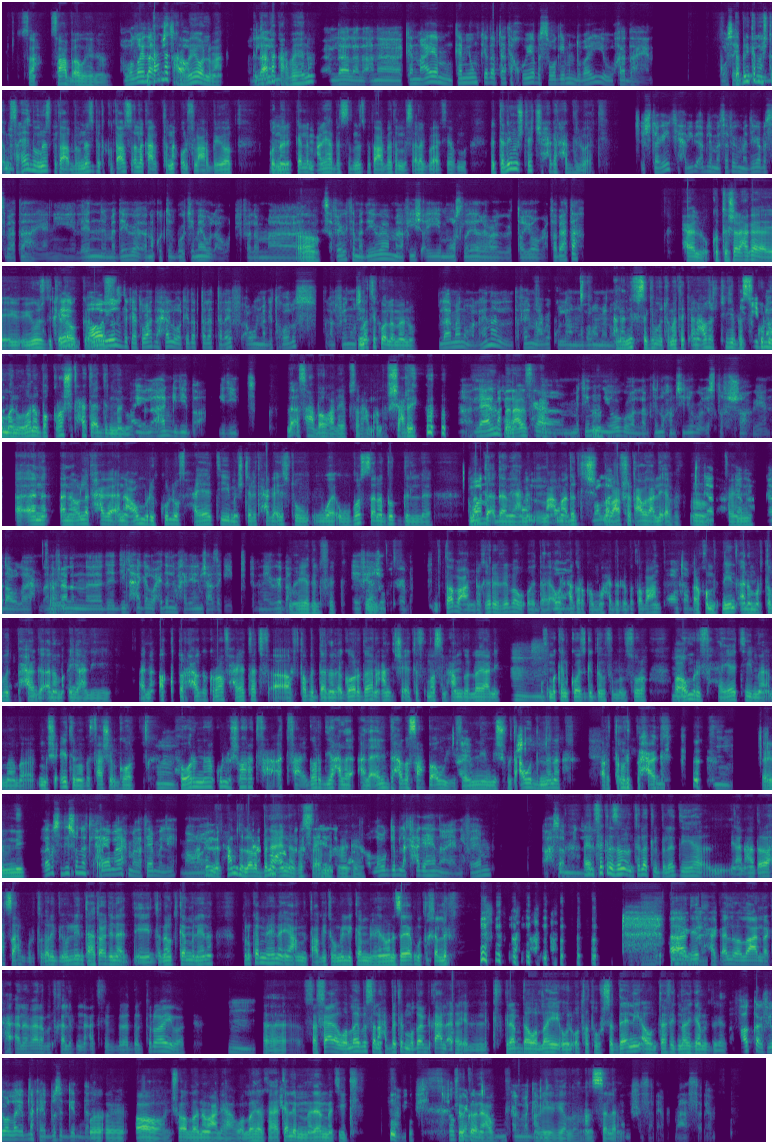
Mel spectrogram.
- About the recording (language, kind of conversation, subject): Arabic, unstructured, إيه النصيحة اللي تديها لحد عايز يربي حيوان أليف لأول مرة؟
- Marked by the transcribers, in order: tapping; distorted speech; other noise; in English: "Used"; in English: "Used"; in English: "Automatic"; in English: "Manual"; in English: "Manual؟"; tsk; in English: "Manual"; in English: "Automatic"; in English: "Manual"; in English: "الManual"; laughing while speaking: "عليه"; laugh; static; tsk; unintelligible speech; laughing while speaking: "أرتبط بحاجة"; laugh; unintelligible speech; laugh; giggle; laugh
